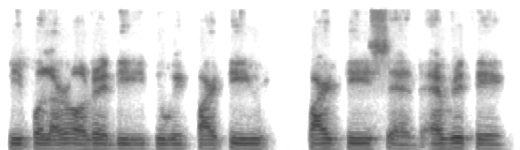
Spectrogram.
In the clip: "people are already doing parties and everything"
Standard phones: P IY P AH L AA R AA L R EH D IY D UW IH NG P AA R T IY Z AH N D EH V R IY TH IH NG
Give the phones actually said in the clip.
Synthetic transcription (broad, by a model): P IY P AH L AA R AA L R EH D IY D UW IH NG P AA R T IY S AH N D EH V R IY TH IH NG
